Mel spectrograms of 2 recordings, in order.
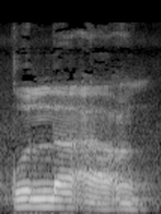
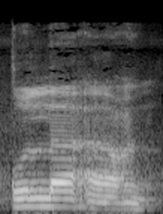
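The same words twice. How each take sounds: The two takes are said the same way.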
